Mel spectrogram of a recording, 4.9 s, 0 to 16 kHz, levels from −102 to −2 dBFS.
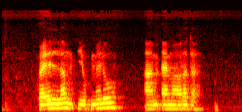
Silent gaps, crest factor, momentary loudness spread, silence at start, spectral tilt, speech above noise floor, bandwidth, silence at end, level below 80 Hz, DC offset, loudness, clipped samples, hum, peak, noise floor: none; 18 dB; 13 LU; 0.8 s; -9 dB/octave; 40 dB; 11 kHz; 0.5 s; -60 dBFS; under 0.1%; -26 LUFS; under 0.1%; none; -10 dBFS; -65 dBFS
